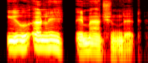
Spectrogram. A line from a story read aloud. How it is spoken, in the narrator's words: said Ralph shakily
